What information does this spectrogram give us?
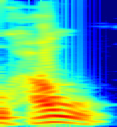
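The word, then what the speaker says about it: how: एच ओ डब्ल्यू हाउ हो नहीं पढ़ते हैं। डब्ल्यू ओ डब्ल्यू वाओ क्या पढ़ते हैं? वाऊ। इस वर्ड में ओ डब्ल्यू को औ से पढ़ते हैं। ओ से नहीं पढ़ते हैं।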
